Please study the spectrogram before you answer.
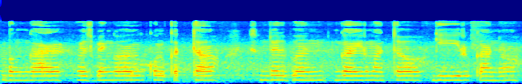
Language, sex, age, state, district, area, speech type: Marathi, female, 18-30, Maharashtra, Ratnagiri, rural, spontaneous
